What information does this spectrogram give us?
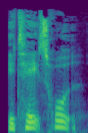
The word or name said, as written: etatsråd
